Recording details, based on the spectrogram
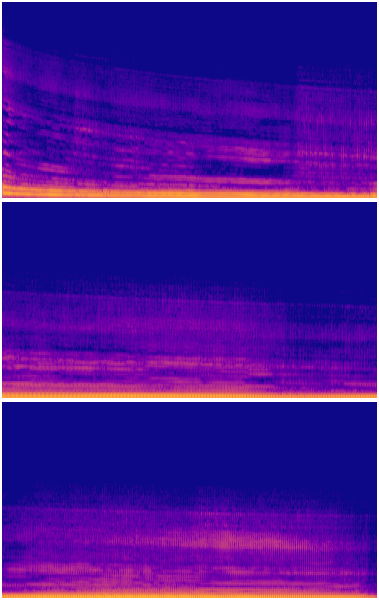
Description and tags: This is another one of my works where I made a buzzing sound with my lips and used a preset called Powering Down with a full reverb to make like it's outside.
